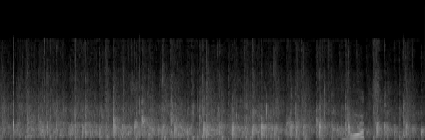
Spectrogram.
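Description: Audience applauding steadily, with a short rising voice sound about three and a half seconds in.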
